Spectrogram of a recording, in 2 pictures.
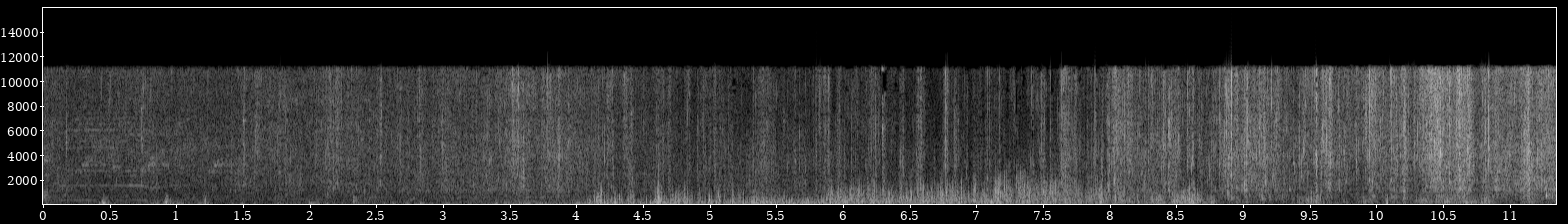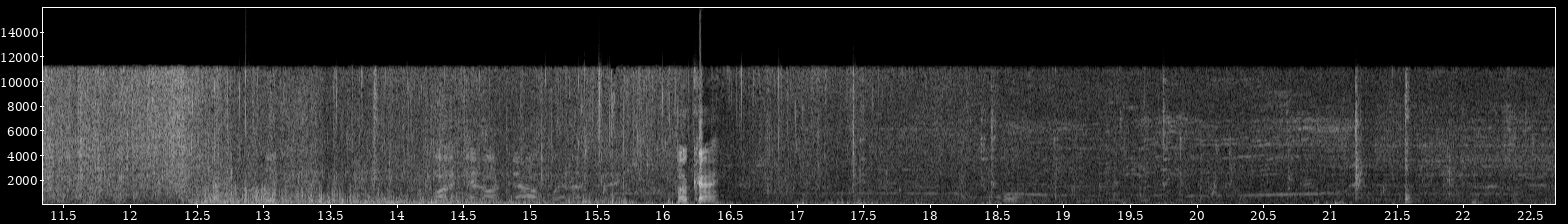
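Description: Water splashes and slaps against the hull of a small plywood sailing dinghy.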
